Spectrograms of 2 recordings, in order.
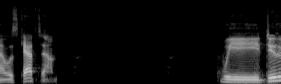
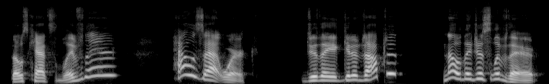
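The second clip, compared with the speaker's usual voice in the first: high-pitched recalled questions, answered to oneself; curious self-questioning; 10 semitones higher than usual. Retold or imitated. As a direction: puzzle it out aloud, pitched up high. Voices own curious questions and answer.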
